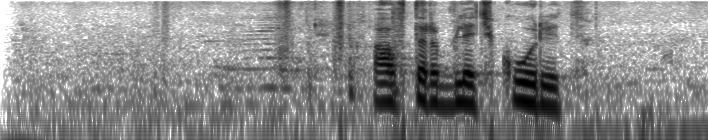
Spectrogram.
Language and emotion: Russian, angry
